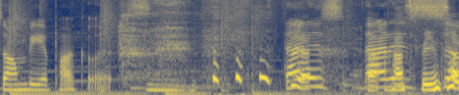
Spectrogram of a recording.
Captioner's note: laughs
